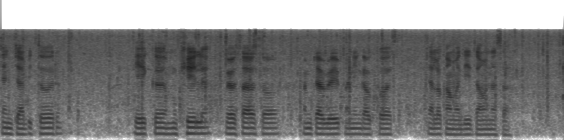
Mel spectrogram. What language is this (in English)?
Konkani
